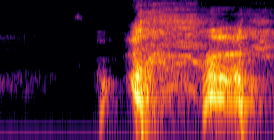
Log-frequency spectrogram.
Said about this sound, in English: Excuse my. Look at you. Still got the COVID cough over there.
